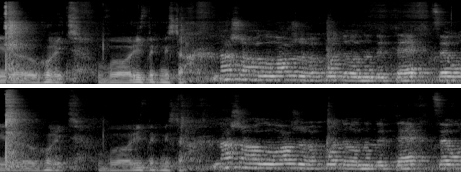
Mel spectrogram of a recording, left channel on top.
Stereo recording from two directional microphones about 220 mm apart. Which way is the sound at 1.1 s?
50° left (ahead or behind).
